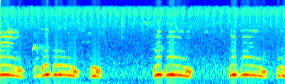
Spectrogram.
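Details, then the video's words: Gentle low cooing from a dove, phrases recurring roughly every one and a half seconds, each a quick first note followed by a long wavering coo and a short final coo, with faint background hiss between. "Real Dove Bird Sounds"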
